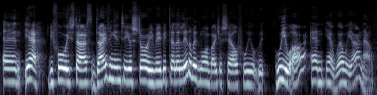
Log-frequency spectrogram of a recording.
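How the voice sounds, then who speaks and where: A woman's voice: medium pitch, normal speed, few pauses, warm tone. A woman hosting a podcast, interviewing in a casual, conversational way. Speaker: podcast host.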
